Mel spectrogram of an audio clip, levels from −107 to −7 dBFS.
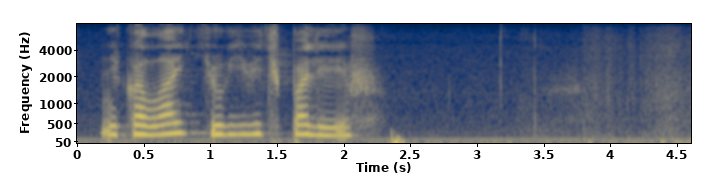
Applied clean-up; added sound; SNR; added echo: none; none; none; none.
